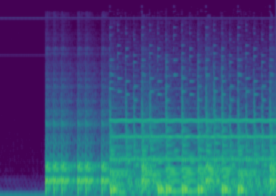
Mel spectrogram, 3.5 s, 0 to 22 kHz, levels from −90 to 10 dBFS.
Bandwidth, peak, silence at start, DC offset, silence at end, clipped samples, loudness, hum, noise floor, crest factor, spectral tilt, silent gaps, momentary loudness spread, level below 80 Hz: 16.5 kHz; -4 dBFS; 0.55 s; 0.3%; 0 s; under 0.1%; -20 LUFS; none; -64 dBFS; 16 dB; -7.5 dB/octave; none; 3 LU; -30 dBFS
